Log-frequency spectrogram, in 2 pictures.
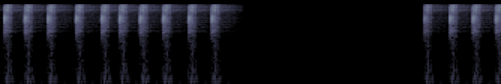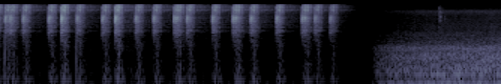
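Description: Short electronic menu ticks sound in quick succession.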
